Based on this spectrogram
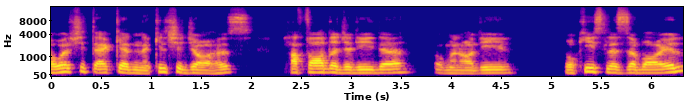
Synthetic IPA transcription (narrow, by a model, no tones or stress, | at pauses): ʔawːalʃiːɪt̪ʔakːad̪ʔɪnːkʊlːʃiːd͡ʒaːɦɪz̥ | ħɪfɑːd̪ˤɑd͡ʒɪd̪iːd̪a | wmanaːd̪iːl | wkiːslɪzːabaːjɪl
